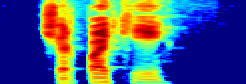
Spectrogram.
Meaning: inflection of черпа́к (čerpák): 1. nominative plural 2. inanimate accusative plural
- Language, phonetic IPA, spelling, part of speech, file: Russian, [t͡ɕɪrpɐˈkʲi], черпаки, noun, Ru-черпаки.ogg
